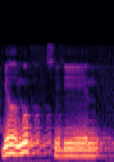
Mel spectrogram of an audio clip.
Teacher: qamariah lamnya terbaca jelas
